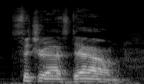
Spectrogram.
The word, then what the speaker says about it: Citra Ass Down: And that's how it's spelled. It's spelled Citra Ass Down. It's an IPA. It's spelled C-I-T-R-A, then the word ass, and then down.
